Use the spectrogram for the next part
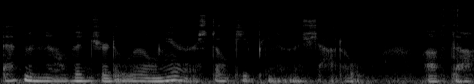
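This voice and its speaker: A woman reading a storybook as ASMR narration in a hushed, soothing, unhurried whisper close to the microphone. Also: low-pitched, steady tone, vocal fry, a little hiss or hum. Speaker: bedtime story reader.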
